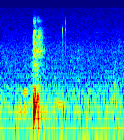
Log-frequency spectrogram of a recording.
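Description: A single short cough from a person, once, about two-thirds of a second in, in an otherwise quiet room.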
